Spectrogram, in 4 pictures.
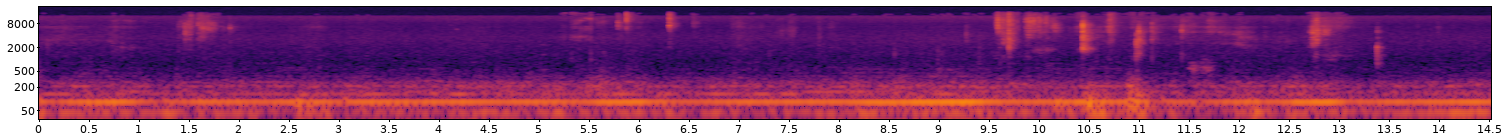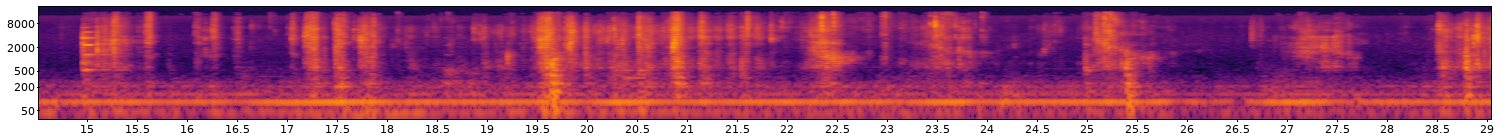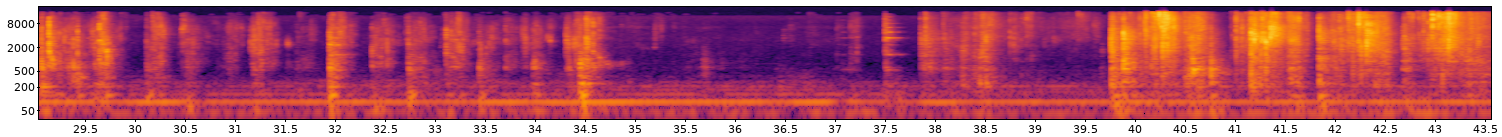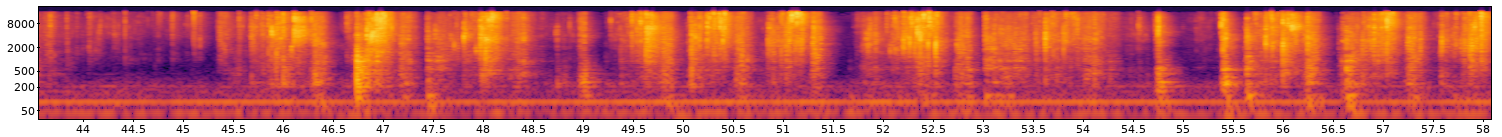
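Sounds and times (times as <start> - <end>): spatula stirring slime: 0.0 - 2.1, 9.2 - 13.3, 15.0 - 58.0
crunchy slime crackling and popping: 37.9 - 58.0.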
